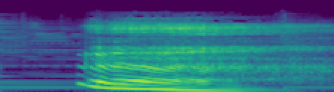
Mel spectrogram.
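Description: A dragon's long, loud voiced yawn swells up suddenly and slides steadily downward in pitch, trailing off into a low groan over about a second and a half.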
